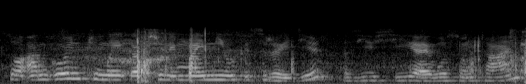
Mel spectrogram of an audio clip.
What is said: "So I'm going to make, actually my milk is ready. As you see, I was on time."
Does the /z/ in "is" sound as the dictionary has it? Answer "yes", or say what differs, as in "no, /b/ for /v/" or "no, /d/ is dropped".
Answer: no, /s/ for /z/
